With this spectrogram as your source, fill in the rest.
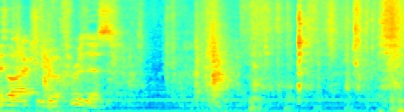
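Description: A metal ladder creaks and clanks as a man climbs it.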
